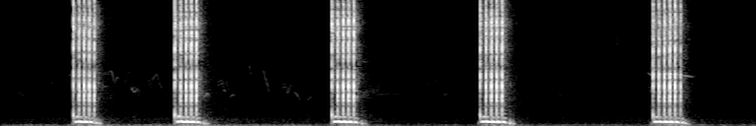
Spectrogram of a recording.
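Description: Greater Roadrunner giving five short, harsh, rasping bursts with a low falling undertone, spaced about a second apart against a quiet background.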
